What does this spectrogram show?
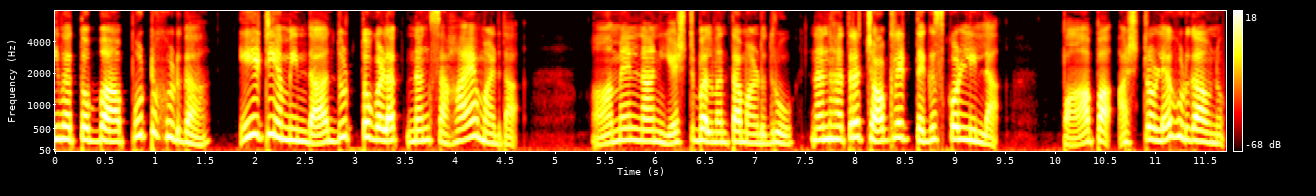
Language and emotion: Kannada, happy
